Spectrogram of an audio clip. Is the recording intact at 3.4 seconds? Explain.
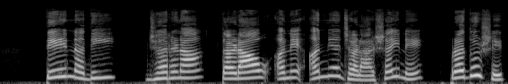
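Yes, the audio is intact at 3.4 seconds, with no dropout, click, distortion or other fault at that moment.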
